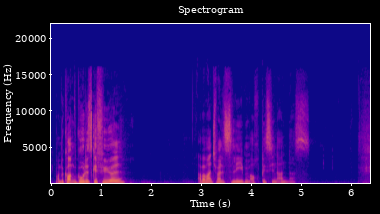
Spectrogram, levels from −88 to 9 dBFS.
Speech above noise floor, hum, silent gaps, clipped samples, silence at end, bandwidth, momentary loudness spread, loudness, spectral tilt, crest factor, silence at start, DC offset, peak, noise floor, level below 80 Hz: 41 dB; none; none; under 0.1%; 0 s; 16.5 kHz; 14 LU; -32 LUFS; -4 dB/octave; 26 dB; 0.1 s; under 0.1%; -8 dBFS; -73 dBFS; -70 dBFS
